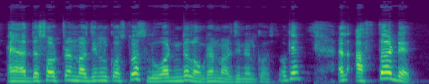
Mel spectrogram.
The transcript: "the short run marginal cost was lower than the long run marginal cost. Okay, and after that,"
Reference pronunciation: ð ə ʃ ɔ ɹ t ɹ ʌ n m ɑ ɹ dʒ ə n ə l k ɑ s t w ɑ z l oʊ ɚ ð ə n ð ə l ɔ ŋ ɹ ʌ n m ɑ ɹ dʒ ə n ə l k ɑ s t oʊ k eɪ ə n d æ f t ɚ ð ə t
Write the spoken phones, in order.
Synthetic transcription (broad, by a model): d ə s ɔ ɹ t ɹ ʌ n m ɑ ɹ dʒ ə n ə l k ɑ s t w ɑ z l oʊ ɚ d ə n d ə l ɔ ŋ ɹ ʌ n m ɑ ɹ dʒ ə n ə l k ɑ s t oʊ k eɪ ə n d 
